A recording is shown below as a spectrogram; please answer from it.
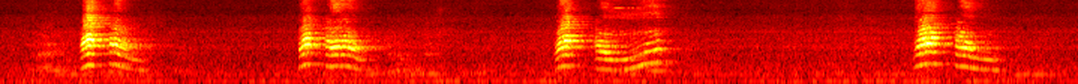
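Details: Talking pet green ringneck parrot, a rose-ringed parakeet, produces four bursts, each a harsh note sliding downward into a second wavering syllable, spaced about one to two seconds apart.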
